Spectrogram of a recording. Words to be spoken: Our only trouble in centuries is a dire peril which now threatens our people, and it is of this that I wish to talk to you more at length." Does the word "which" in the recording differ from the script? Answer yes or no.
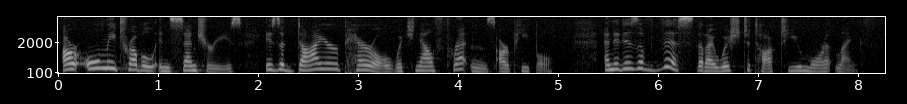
no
